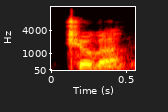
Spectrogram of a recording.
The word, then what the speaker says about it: sugar: President, do you know, sugar has this letter S, and this is the only letter, only word in English where the pronunciation of S is carried out as ch, sh, sugar.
